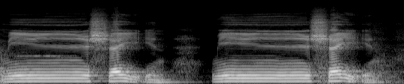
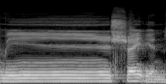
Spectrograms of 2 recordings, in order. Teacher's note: cara membacanya itu samarkan suara nunnya kepada huruf syin. Maka minyaiin sambil ditahan ghunahnya dua harakat. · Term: disamarkan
